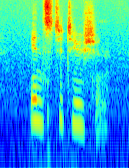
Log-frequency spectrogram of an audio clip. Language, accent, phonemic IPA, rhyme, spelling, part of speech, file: English, US, /ˌɪn.stɪˈtu.ʃən/, -uːʃən, institution, noun, En-us-institution.ogg
- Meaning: 1. A long-established organization or type of organization, particularly one involved with education, public service, or charity work 2. A custom or practice of a society or community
